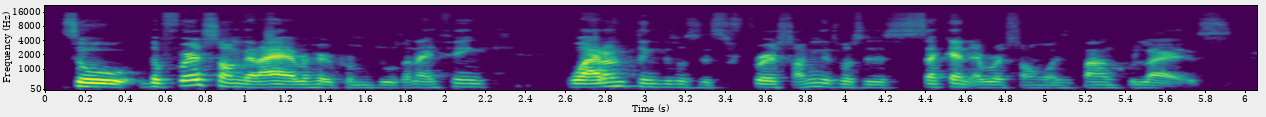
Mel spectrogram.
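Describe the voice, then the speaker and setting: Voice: medium pitch, fast, a crowd in the background. A podcast host from Africa leading a casual interview, talking thoughtfully with frequent restarts. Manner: thoughtful, many restarts and fillers.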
